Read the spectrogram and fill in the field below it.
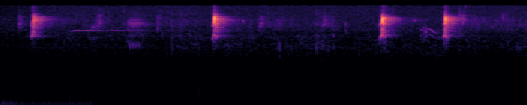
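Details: A Black-and-white warbler (Mniotilta varia) gives its sharp chit call, used by both sexes: four high chit notes at uneven intervals over a few seconds, with a faint thin whistle from another bird early on.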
